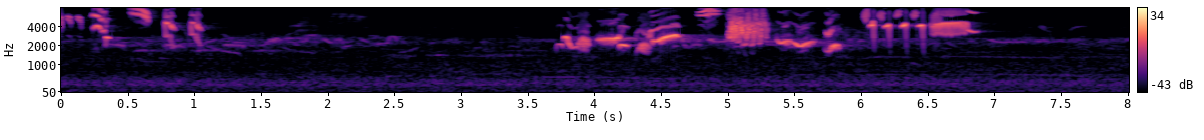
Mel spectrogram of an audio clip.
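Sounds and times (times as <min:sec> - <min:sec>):
Eurasian blackbird singing: 0:00.0 - 0:08.0.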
